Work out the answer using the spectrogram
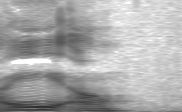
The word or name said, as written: hay 'ang'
